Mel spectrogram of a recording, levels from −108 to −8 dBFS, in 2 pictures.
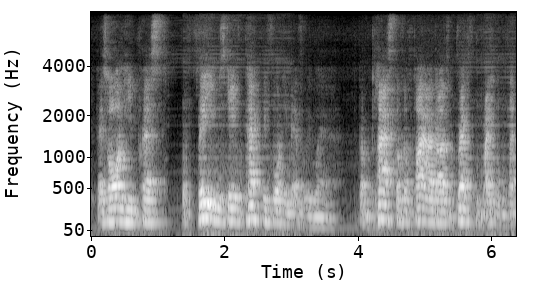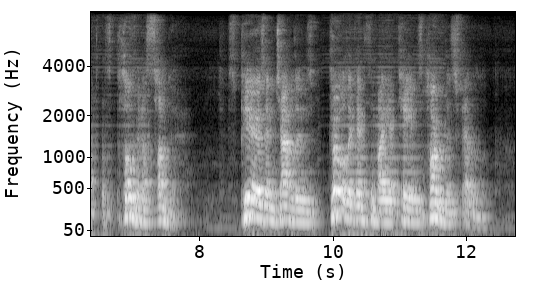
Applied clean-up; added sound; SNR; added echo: neural separator model SepFormer DNS4.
